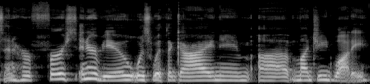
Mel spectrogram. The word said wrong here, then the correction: Majdi Wadi: Majid Wadi? How do you pronounce it? – Majdi Wadi. – Majdi Wadi. – Yes.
